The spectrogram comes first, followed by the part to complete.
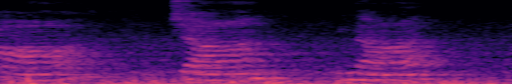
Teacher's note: इसका चिन्ह शिरोरेखा के ऊपर बिंदु के रूप में लगाया जाता है। अनुनासिक इसके उच्चारण के समय हवा नाक तथा मुंह दोनों से दबाव के साथ बाहर निकलती है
